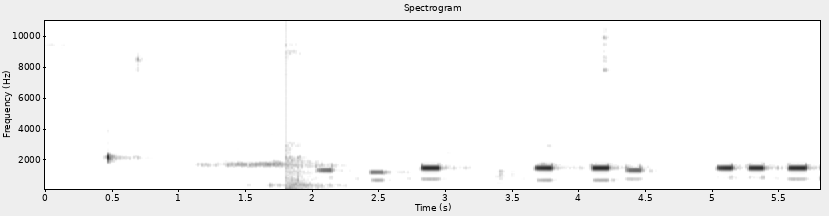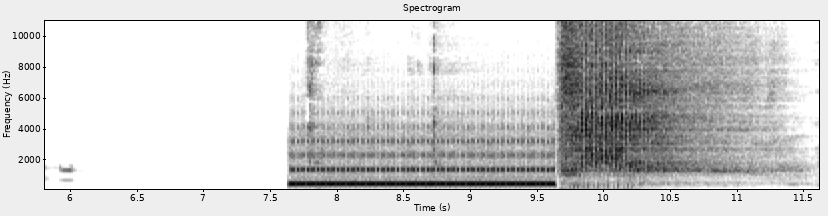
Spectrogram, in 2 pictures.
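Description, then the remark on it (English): A series of short phone keypad beeps in quick groups as a number is dialed to a home landline, followed by one loud, steady ringing tone on the line, then a burst of rough noise. “So I'm just going to give him a quick call and see what the hell happened.”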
